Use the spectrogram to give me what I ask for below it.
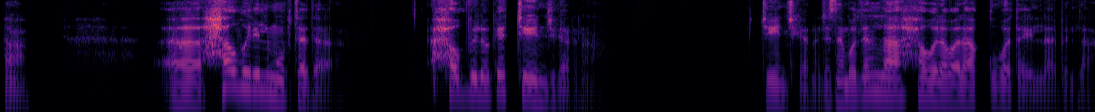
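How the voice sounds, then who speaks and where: In this classroom-style Arabic lesson, a man of medium pitch speaks with lively intonation and long pauses. He quizzes his students patiently, praises what they answer, and mixes English into his explanations. The recording is dry and studio-clean.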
